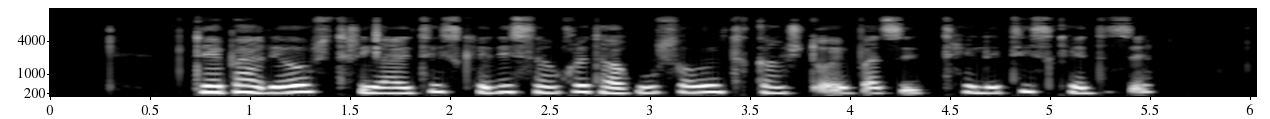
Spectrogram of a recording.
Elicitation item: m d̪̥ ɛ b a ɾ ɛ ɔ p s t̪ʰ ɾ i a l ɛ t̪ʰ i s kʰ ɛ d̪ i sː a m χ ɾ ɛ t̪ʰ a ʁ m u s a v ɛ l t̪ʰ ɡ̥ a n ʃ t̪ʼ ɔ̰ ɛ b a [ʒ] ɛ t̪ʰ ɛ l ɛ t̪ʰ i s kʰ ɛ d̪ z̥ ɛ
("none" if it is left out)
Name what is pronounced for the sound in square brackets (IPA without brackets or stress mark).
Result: z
